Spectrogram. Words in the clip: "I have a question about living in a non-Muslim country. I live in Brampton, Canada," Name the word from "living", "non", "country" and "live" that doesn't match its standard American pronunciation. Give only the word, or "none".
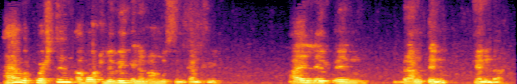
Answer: none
